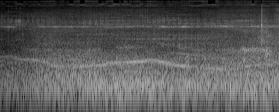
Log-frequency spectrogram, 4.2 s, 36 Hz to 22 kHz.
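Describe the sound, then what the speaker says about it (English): Brushless motor of an FCX10 Pro V2 Toyota LC80 RC crawler during a slow crawl, a steady whining hum with a gently rising and falling tone, sustained close up without voices. "I do quite like the noise when you're kind of slow crawling like this as well from the Brushless system."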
